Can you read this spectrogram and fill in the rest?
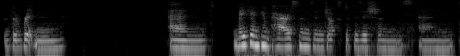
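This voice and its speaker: A woman from Australia, a poet, speaking thoughtfully in a quiet bedroom and reading her poems. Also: on the low side, lo-fi sound, a little hiss or hum. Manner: thoughtful, musing. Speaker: poet guest. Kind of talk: reflective conversation and poetry reading.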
